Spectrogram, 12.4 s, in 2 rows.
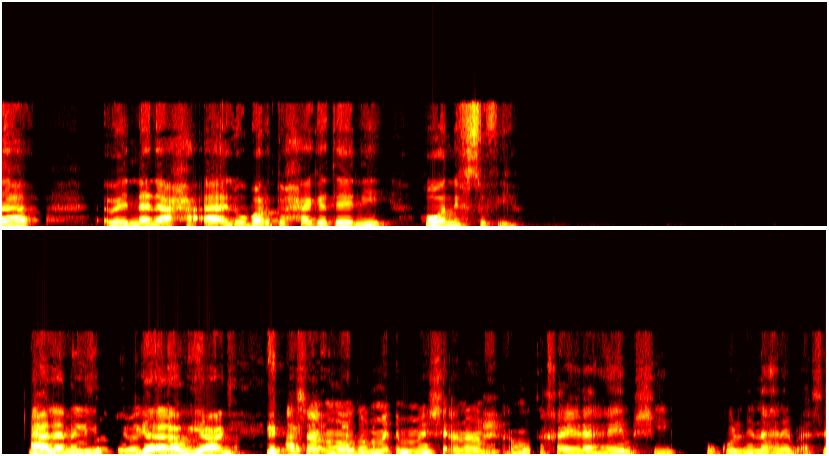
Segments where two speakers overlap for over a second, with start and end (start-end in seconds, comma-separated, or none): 6.4-7.6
